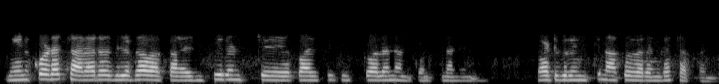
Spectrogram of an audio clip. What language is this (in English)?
Telugu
